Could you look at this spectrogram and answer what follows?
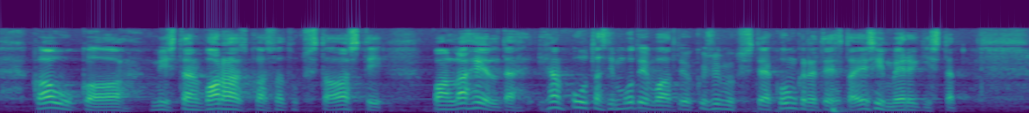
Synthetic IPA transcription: kɑukɑːmist̪æhænʋɑrhɑskɑsʋɑt̪ukse̥st̪ɑɑst̪i | ʋɑːnlæhelt̪æihɑmpuht̪ˑɑst̪imot̪iʋɑːt̪iokysymyksi̥st̪æjɑkoŋkreːt̪ːisest̪ɑesimerkist̪æ

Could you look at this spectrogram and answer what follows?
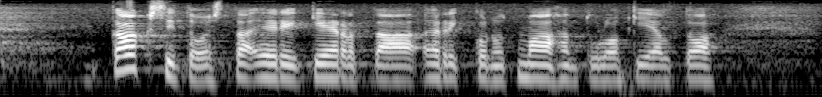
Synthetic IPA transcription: kɑksit̪oist̪ɑerikert̪ɑːrikːonut̪mɑːhɑnt̪ulokielt̪oɑ

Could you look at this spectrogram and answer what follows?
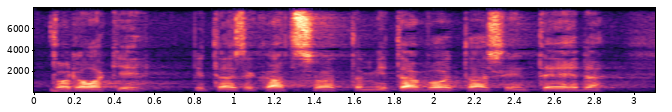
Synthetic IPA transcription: t̪odelˑːɑkipit̪æisikɑt̪soɑet̪ːæmit̪æʋoit̪ɑːsiːnt̪ehdæ

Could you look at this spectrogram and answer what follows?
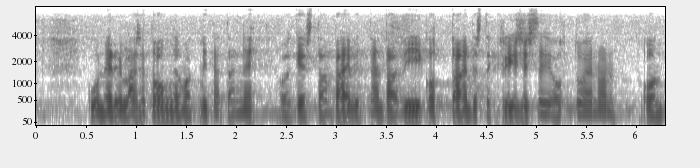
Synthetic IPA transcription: kunerilɑiset̪oŋːelmɑt̪mit̪æt̪ænːeʔo̰ikeːst̪ɑːmpæiʋit̪ːæːnt̪ɑiʋiːkot̪ːɑint̪æst̪ækriːsist̪æjoht̪uenon | o̰n

